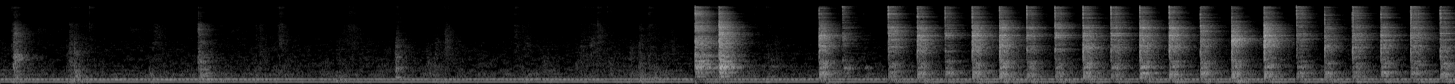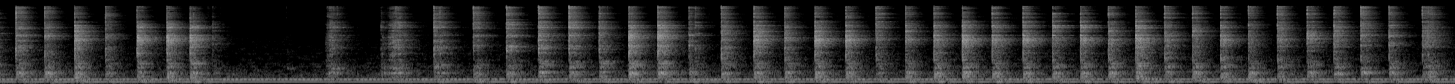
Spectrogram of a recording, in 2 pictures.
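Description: Electric arc welding: the welder hums steadily, and about seven seconds in the arc strikes and crackles in quick rhythmic pulses, about three a second. The arc breaks off briefly around the middle, then starts again.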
